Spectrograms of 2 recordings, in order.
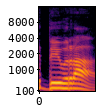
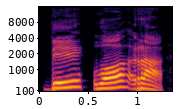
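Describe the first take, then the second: First: Said in the usual way. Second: Slow, each syllable held apart. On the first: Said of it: "तीनों मिला के". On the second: Shown as a demonstration. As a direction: read it out one letter at a time. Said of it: "अभी हम तीन ही अक्षर पढ़ेंगे".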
